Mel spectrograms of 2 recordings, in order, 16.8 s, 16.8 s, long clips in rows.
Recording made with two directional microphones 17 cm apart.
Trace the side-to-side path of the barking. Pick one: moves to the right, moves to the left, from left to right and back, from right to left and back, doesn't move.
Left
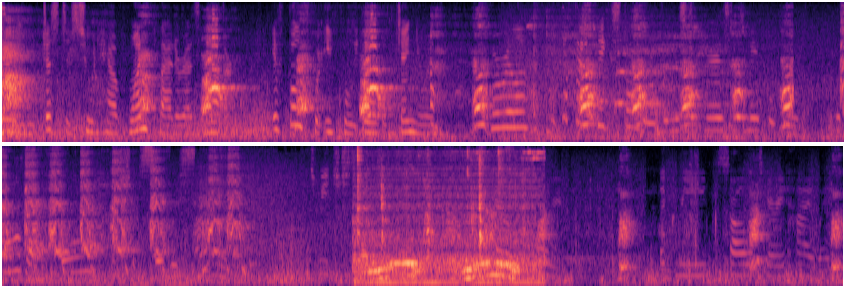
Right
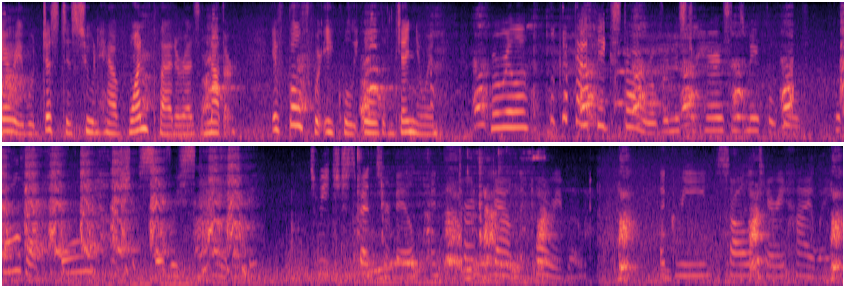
moves to the right.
